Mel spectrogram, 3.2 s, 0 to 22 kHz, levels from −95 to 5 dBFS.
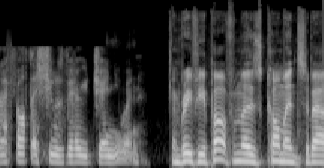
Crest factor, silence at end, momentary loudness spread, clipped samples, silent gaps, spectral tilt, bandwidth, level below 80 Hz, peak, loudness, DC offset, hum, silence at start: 18 dB; 0 s; 11 LU; under 0.1%; none; -5.5 dB/octave; 17.5 kHz; -64 dBFS; -2 dBFS; -20 LUFS; under 0.1%; none; 0 s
